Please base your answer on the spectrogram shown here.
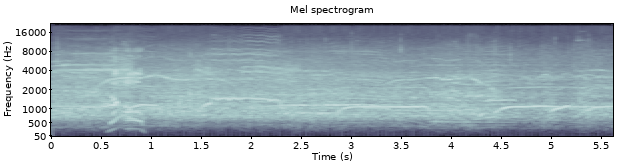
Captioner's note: crowd cheering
